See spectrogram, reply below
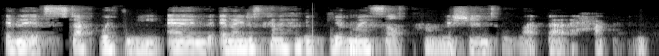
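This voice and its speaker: A woman with a low, husky voice leads an interactive webinar. She speaks in an encouraging, reflective way and often invites her listeners to join in. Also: steady tone, fairly quick, fairly bright tone, low-quality recording. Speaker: workshop presenter. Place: online conference call.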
